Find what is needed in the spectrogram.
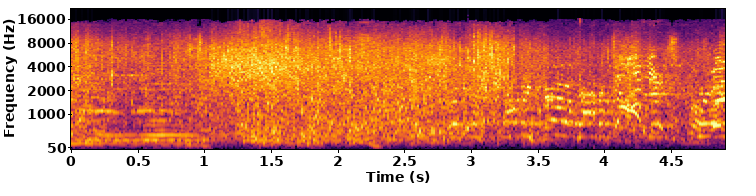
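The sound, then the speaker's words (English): A brief shout gives way to heavy, continuous, loud splashing and sloshing water as people fighting end up thrashing in it, with muffled yelling mixed in. “They always ended up in the water.”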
